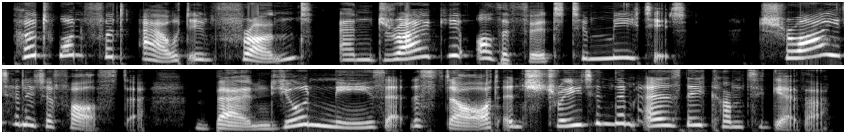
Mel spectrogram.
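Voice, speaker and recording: Here a woman reads a kids' storybook aloud while teaching young listeners some dance steps. Her voice is high-pitched, and she speaks in an instructive, clearly paced way, with studio-quality sound and no echo.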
